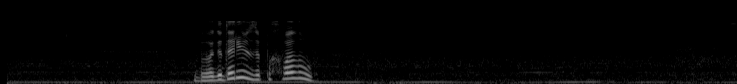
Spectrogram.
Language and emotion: Russian, positive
